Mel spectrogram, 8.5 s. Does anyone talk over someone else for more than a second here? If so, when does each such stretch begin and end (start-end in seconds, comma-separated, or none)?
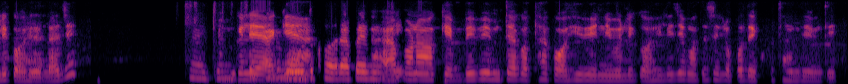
2.2-4.0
